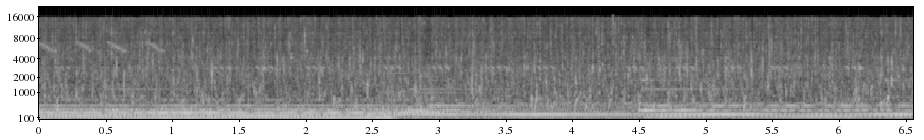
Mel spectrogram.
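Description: Slow ambient instrumental music with held low chords that shift a little under halfway through and again later, over a steady rush of running water. High, quick repeated chirps sound in the first second, with fainter chirping through the rest.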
